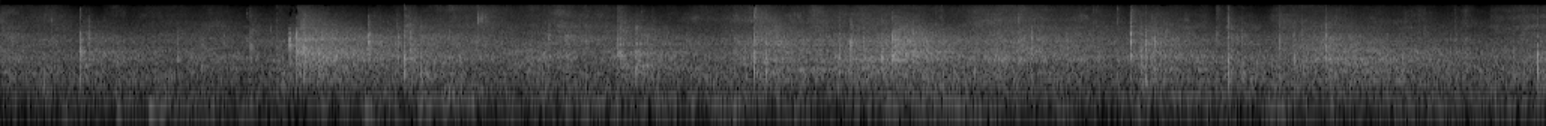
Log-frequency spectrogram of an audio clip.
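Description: Ice hockey skates scraping and carving on the ice, swelling and fading as players skate, with several sharp clacks of sticks on the puck and ice.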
